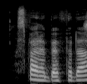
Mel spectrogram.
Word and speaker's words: spina bifida: So no, sp- am I saying it right? Spina bifida? Spine? Spina bifida. – Spina yeah. bifida.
